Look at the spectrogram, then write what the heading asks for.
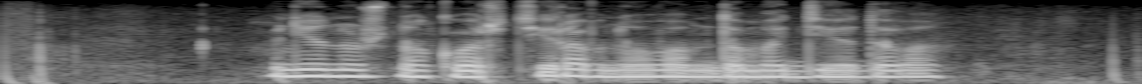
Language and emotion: Russian, neutral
